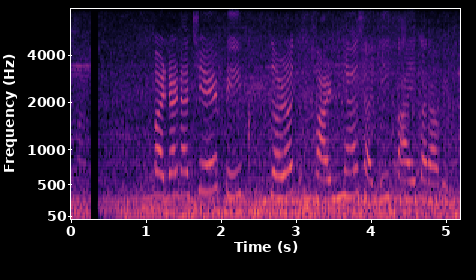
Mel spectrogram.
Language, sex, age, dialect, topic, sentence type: Marathi, male, <18, Standard Marathi, agriculture, question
